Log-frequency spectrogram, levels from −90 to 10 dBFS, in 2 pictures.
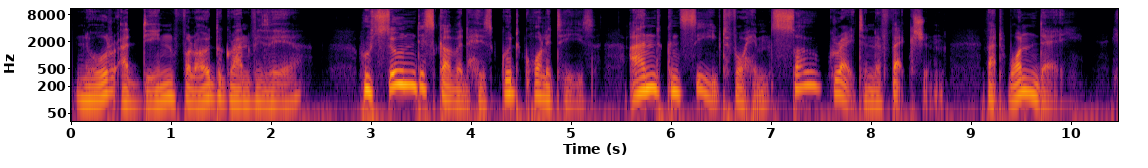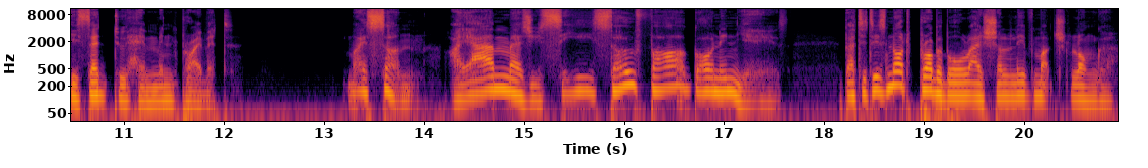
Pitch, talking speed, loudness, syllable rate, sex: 120 Hz, 150 wpm, -23 LUFS, 4.1 syllables/s, male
